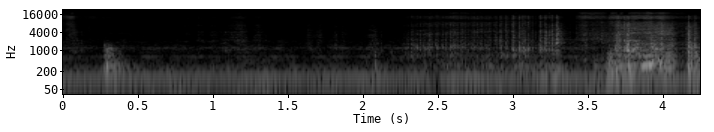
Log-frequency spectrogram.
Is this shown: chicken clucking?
no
